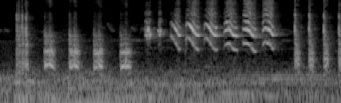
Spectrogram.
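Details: Javan myna song for teaching mynas to sing, played in the morning: evenly spaced harsh squawks, a run of quick wavering whistles, then sharp rasping notes.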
